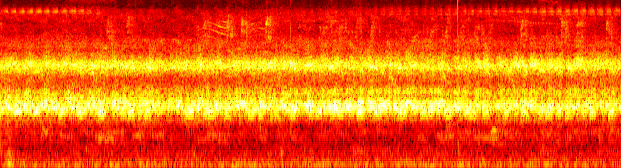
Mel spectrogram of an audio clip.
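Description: Frogs croaking in a forest after rain, a dense, continuous chorus of high trilling calls layered in steady bands, loud and unbroken with no voices.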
